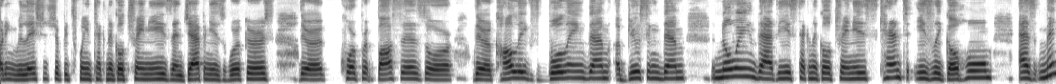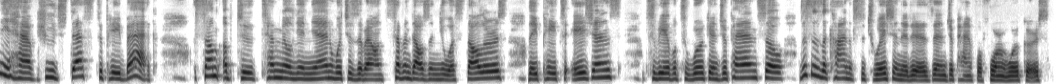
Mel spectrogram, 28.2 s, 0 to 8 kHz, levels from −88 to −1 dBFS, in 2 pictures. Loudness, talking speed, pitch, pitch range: -18 LUFS, 150 wpm, 205 Hz, 185-225 Hz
